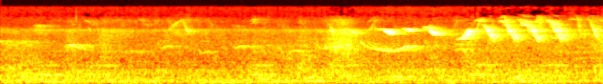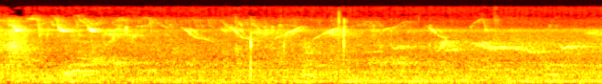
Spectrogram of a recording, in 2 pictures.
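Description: Several songbirds chirping and calling, with repeated swooping notes and a quick run of high chirps from about four to six seconds in.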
